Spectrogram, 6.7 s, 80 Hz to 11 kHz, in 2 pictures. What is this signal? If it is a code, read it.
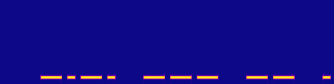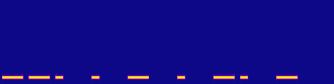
Morse code, heard as a keyed tone, about 18 wpm, spaced as for 15 wpm, 1000 Hz. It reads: COMPETENT
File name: qotdfiles / 15wpm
